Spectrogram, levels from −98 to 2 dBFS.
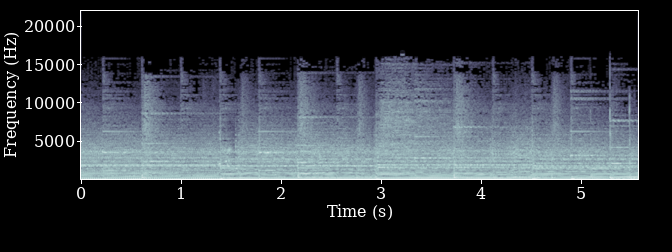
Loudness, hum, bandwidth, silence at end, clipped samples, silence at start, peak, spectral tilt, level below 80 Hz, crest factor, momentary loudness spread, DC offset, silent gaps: -12 LUFS; none; 16.5 kHz; 0 s; under 0.1%; 0 s; 0 dBFS; -4 dB/octave; -22 dBFS; 12 dB; 1 LU; under 0.1%; none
